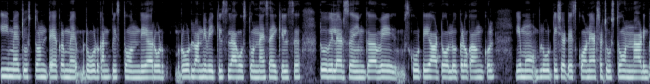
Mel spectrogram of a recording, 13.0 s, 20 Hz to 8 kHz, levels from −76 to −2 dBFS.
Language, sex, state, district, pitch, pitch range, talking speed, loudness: Telugu, female, Andhra Pradesh, Srikakulam, 190 Hz, 185-195 Hz, 155 wpm, -16 LUFS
